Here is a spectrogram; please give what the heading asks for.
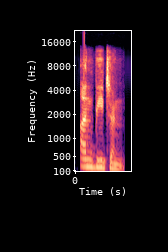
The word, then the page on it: unbeaten: Indian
